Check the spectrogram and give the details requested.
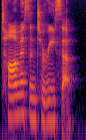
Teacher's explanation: sometimes the letters th actually combine and make an aspirated syllable initial sound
